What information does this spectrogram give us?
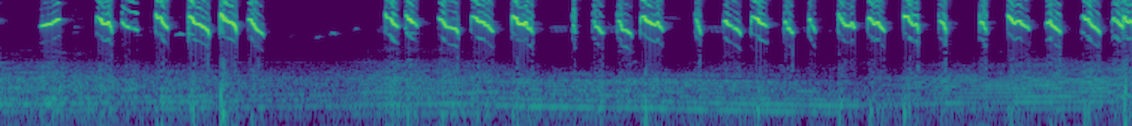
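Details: Wild-style "ngalas nembak" white-eye song, played to trigger a raw young bird to sing quickly: long series of shrill, high, twisting whistled notes in quick clusters, one brief pause early, then near-continuous delivery.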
